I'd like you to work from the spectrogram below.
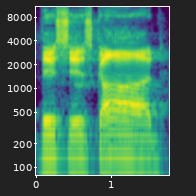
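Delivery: very slow, drawn-out booming announcement; booming voice of God. Acted. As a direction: boom it out slowly, like God from the sky. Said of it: "then the booming voice".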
